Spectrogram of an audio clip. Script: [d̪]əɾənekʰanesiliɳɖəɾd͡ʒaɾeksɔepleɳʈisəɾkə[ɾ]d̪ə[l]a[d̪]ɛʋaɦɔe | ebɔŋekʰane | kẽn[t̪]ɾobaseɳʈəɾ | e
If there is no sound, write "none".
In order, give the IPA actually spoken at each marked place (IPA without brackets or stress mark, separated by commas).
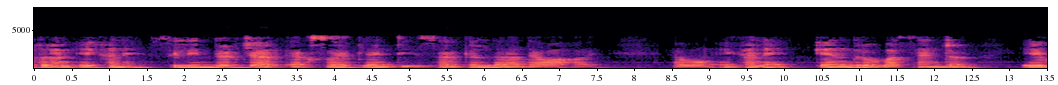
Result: t̪, l, ɾ, d̪, d̪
